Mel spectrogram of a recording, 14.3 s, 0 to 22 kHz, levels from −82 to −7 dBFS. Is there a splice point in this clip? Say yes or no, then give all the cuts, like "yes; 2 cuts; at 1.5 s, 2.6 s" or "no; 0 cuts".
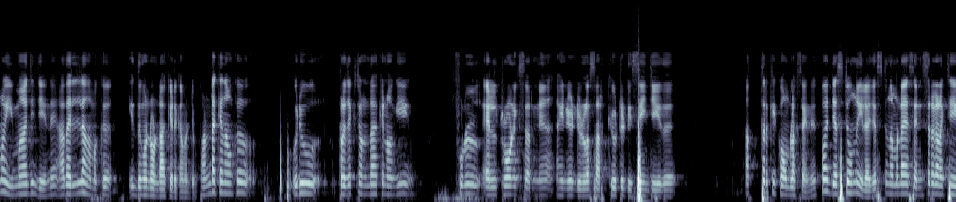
yes; 1 cut; at 1.8 s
